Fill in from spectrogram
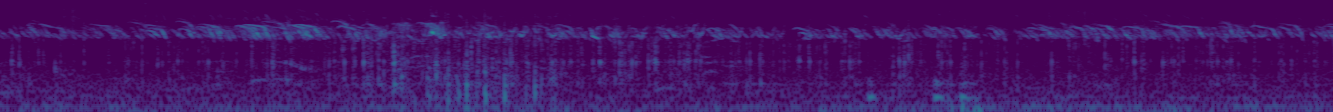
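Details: A flock of baby chickens giving a dense, unbroken stream of shrill, short peeps, many overlapping and slurring down in pitch, over faint low background noise.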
